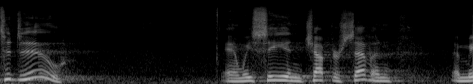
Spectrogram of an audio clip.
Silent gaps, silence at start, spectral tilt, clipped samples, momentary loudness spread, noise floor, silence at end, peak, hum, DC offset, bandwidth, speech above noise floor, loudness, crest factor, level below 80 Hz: none; 0 s; -6 dB/octave; under 0.1%; 13 LU; -59 dBFS; 0 s; -14 dBFS; none; under 0.1%; 16 kHz; 31 dB; -29 LUFS; 16 dB; -62 dBFS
